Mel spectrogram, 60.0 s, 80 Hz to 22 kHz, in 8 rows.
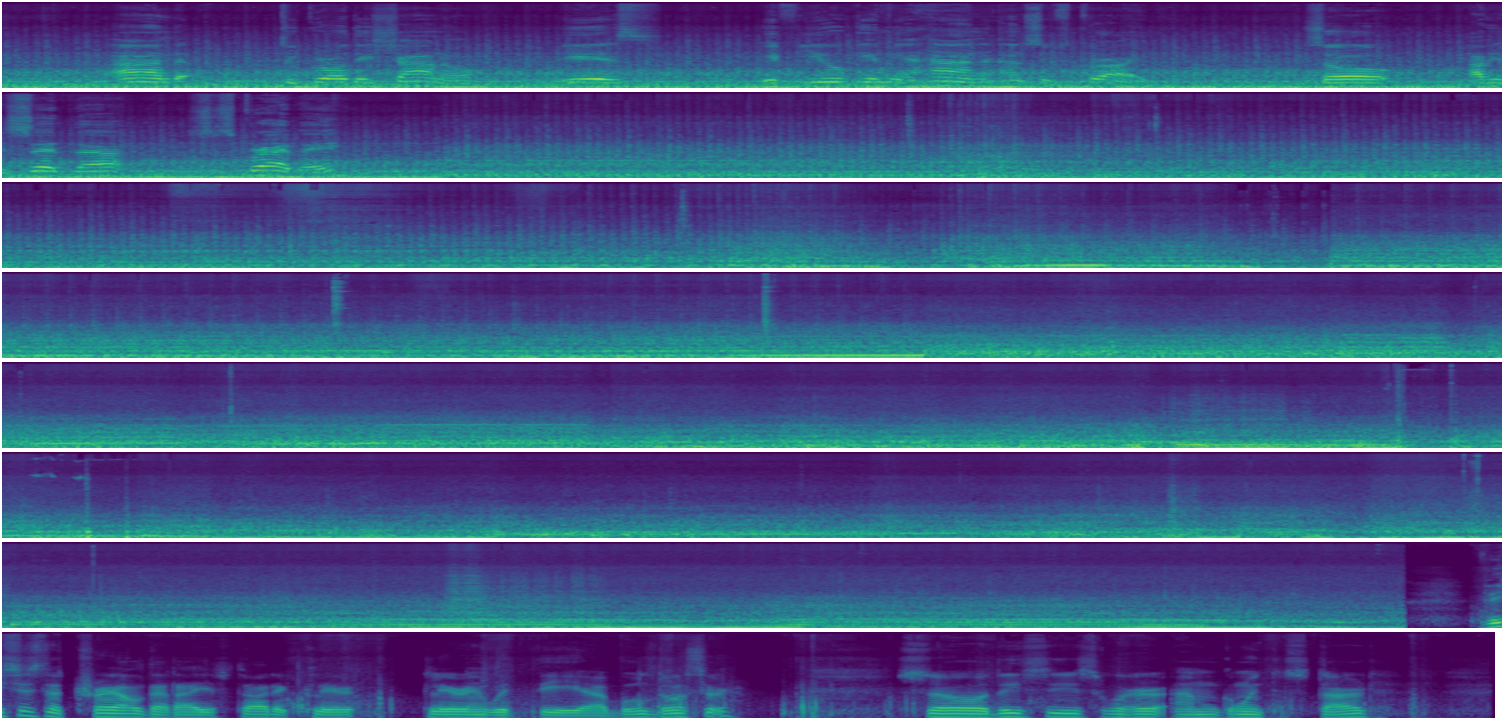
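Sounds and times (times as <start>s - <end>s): diesel engine running: 0.0s - 52.1s.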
